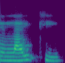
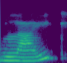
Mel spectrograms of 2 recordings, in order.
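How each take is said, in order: First: The final e is sounded as an extra syllable. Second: The word ends on the k sound alone. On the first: The speaker calls it wrong. "We cannot say likey" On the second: The speaker calls it right. "So when we combine, we have like"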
